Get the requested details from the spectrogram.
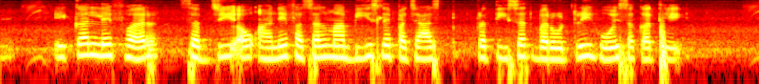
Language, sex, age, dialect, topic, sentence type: Chhattisgarhi, female, 18-24, Central, agriculture, statement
